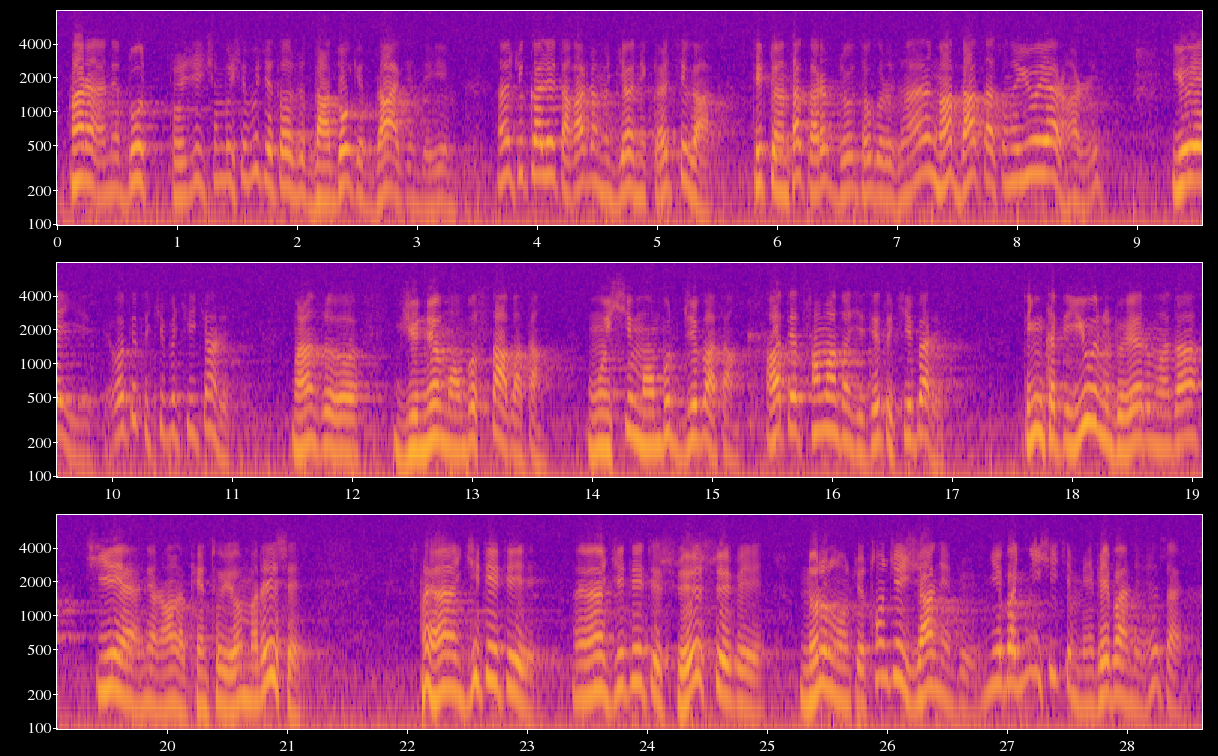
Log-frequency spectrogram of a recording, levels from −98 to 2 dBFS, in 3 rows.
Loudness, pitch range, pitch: -24 LUFS, 180-240 Hz, 210 Hz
